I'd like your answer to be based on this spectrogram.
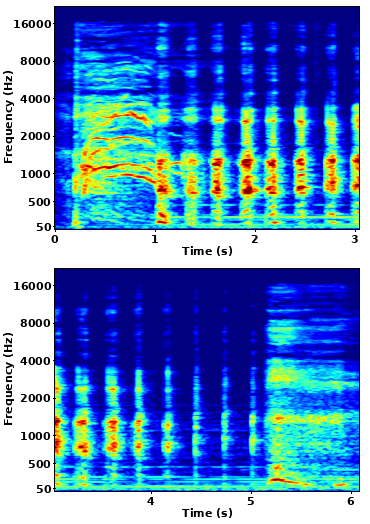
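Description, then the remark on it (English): A deep, growling demonic voice lets out a long, rhythmic cackle, about a dozen harsh pulses rising and then fading. It opens with a shrieking wail and is loud. “you just hear the cackling, the growly cackle of this voice, and it like almost vibrates your head with the ferocity of it.”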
